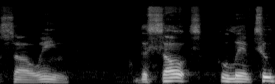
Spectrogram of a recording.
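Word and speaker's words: Samhain: date back to the ancient Celtic Festival of Sam Hayne which is pronounced saline the salts who lived two thousand years ago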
